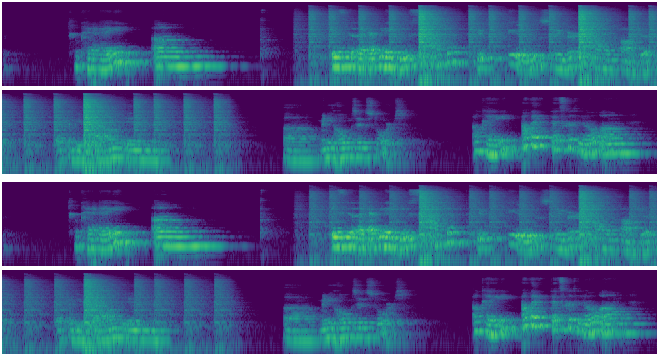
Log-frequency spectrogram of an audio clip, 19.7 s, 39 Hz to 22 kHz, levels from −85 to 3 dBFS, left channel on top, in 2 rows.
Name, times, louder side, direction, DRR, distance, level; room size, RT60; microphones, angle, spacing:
voice 1, 1.2-1.9 2.2-3.0 4.9-6.8 16.9-19.2, right 1 dB, 15° right, -7 dB, 0.5 m, -26 dB
sound 1, 4.4-13.2, left 4 dB, 70° left, 0.5 m, -30 dB
voice 2, 7.6-9.9 10.6-12.1 14.0-15.9, equal, 30° left, 0 dB, 0.6 m, -31 dB
3.3 x 2.3 x 2.2 m, 0.90 s
head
